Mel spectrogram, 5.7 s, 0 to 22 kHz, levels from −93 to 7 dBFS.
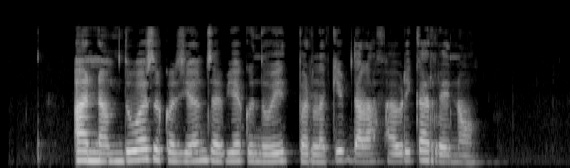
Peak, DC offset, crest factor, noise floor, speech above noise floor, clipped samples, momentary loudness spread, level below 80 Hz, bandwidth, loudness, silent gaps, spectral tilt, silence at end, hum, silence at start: -2 dBFS; under 0.1%; 22 dB; -74 dBFS; 52 dB; under 0.1%; 10 LU; -78 dBFS; 11.5 kHz; -22 LUFS; none; -5.5 dB/octave; 0.95 s; none; 0.75 s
